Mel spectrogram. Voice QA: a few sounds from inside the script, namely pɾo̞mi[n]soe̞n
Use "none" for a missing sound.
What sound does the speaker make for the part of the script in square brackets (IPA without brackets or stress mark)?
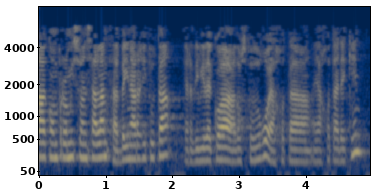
none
